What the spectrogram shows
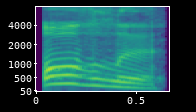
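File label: "овлы", Komi, female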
